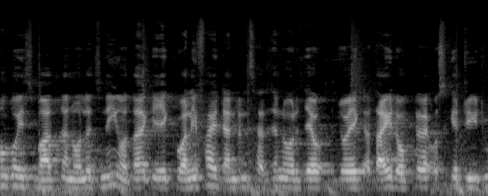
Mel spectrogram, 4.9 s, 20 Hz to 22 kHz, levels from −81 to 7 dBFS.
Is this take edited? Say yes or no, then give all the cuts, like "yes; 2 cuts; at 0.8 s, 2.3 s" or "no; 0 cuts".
no; 0 cuts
